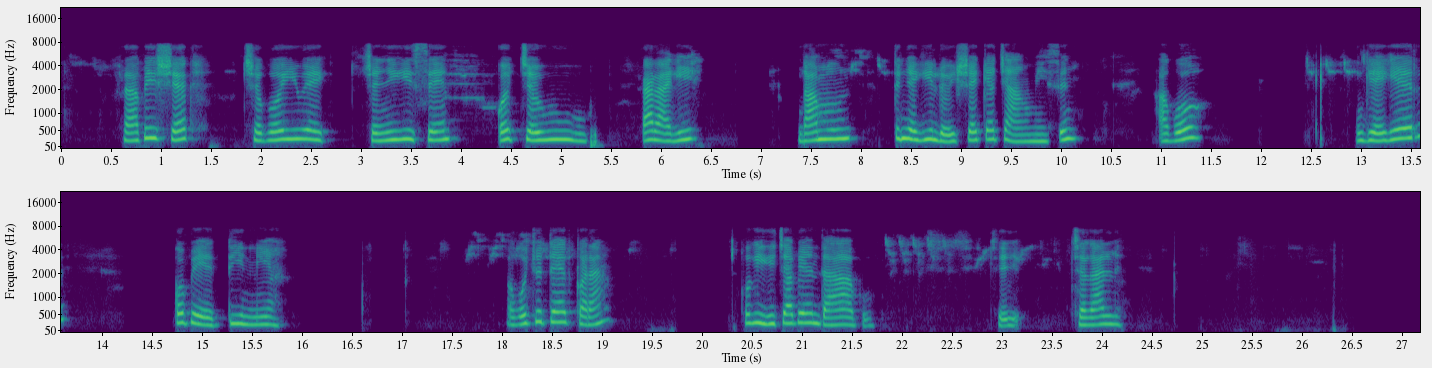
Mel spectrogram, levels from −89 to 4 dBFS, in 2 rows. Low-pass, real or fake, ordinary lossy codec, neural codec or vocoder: none; fake; none; codec, 16 kHz, 2 kbps, FunCodec, trained on Chinese and English, 25 frames a second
